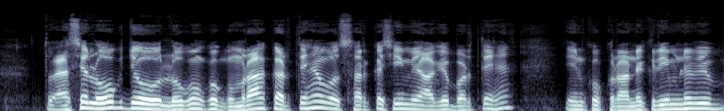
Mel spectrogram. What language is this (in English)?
Urdu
